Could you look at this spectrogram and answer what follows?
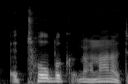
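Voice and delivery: usual speaking voice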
